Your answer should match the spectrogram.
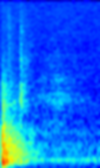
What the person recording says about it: I'm tapping on a relatively hard surface that's basically covered in pretty material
